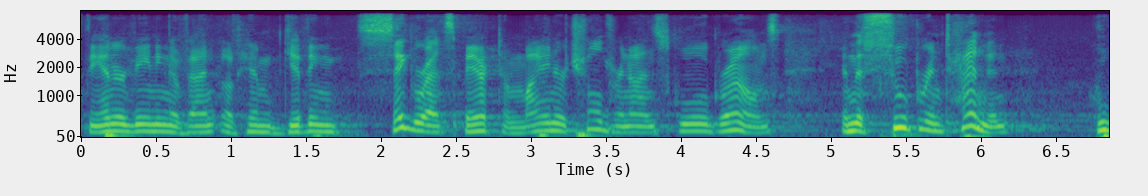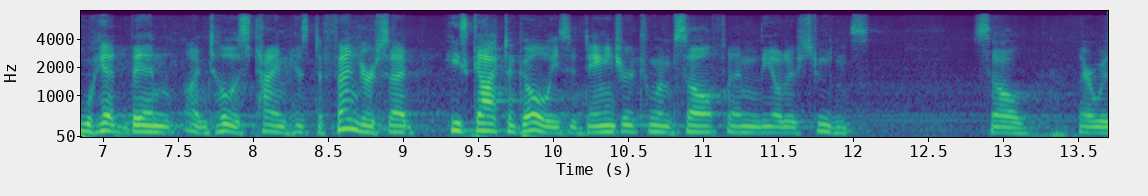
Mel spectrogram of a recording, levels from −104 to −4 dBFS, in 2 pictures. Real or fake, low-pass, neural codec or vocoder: fake; 7.2 kHz; codec, 16 kHz, 4 kbps, X-Codec, HuBERT features, trained on balanced general audio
